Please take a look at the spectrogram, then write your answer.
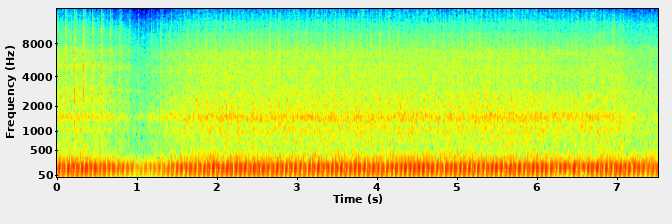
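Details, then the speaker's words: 2020 BMW R1250R boxer after replacing the left-cylinder timing chain tensioner with the longer 2023+ type at 32 Nm: even, regular firing pulses at idle, picking up after a dip, no cam chain ticking; healthy. "Let's listen to the sound now. What? It's worked. So the ticking sound is gone. No more."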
